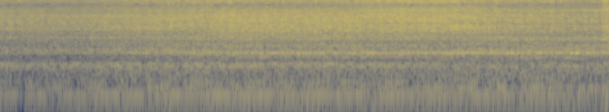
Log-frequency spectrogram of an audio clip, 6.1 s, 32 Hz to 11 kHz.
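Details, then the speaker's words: Vauxhall Viva HC with Weber carburettor, warm, after rehardwiring and tuning: steady even low thrum idling about 800 rpm per tachometer, no misses or knocks; healthy idle. "I've done the RPMs which is idling at 800 there that's what it says in the Weber it's listen to that sounds sweet"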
